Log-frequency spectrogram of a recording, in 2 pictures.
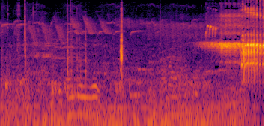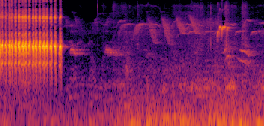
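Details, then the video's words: White-crested laughingthrush singing actively, used as a lure sound: a loud, rapid, chattering burst with a steady high note between softer whistled phrases, other birds twittering in the background. "POKSAY JAMBUL GACOR UNTUK PANCINGAN BUNYI"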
